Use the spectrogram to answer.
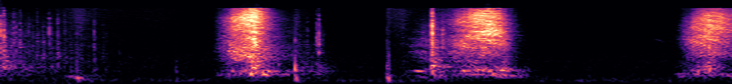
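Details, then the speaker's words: Uncle sneezing: several quick sneeze bursts with short breaths between them in a quiet room. ">> চাচু হাঁচি দিলেন >> কেউ হাঁচি দিলে আমরা তার জন্য দোয়া করি"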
